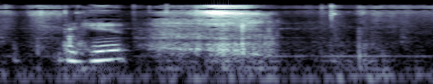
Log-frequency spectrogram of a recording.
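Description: A plastic bottle cap twists open with a crackle.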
